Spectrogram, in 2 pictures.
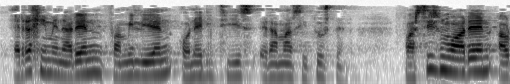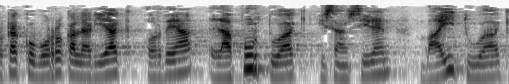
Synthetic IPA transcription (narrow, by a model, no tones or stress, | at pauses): e̞re̞xime̞naɾe̞nfamilie̞no̞ne̞ɾit͡sise̞ɾamansit̪ust̪e̞n | fasizmo̞aɾe̞nawɾkako̞βo̞ro̞kalaɾiako̞ɾðe̞alapuɾt̪uakisansiɾe̞m | bait̪uak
